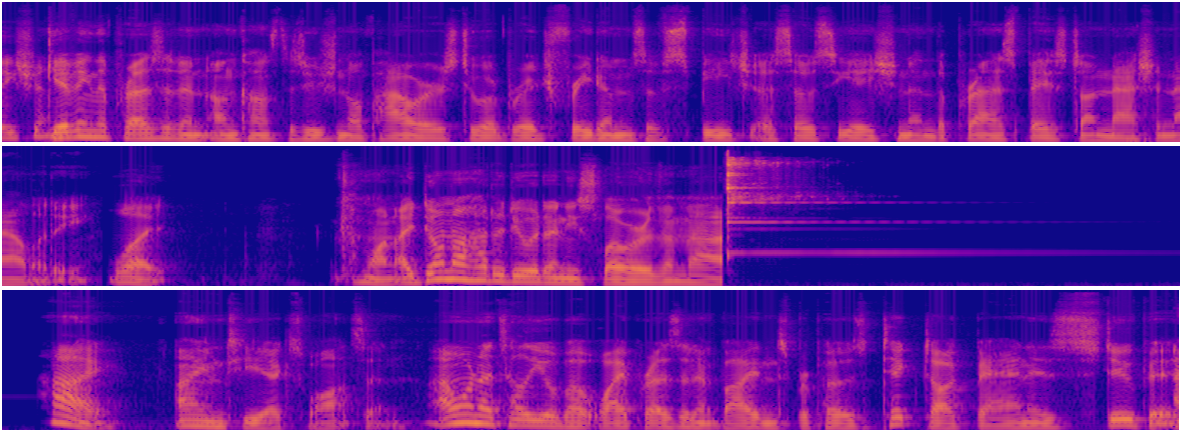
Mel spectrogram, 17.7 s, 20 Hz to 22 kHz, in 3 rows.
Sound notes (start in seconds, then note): 9.5 bell sound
